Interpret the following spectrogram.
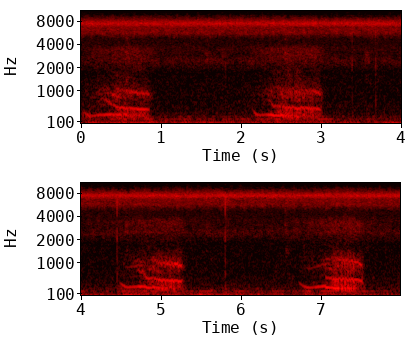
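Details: Sleeping cat snoring in steady rhythm, one nasal, whistly snore roughly every two seconds, each with a wavering tonal squeak over a rough low rasp, four snores in all, quiet breathing between and a faint steady hiss behind.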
